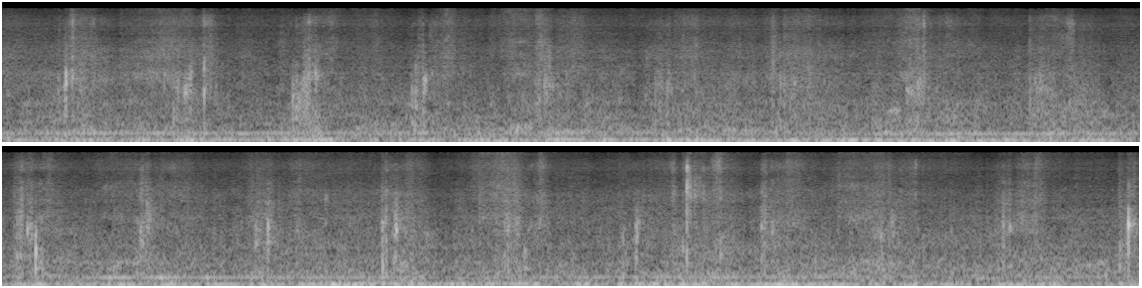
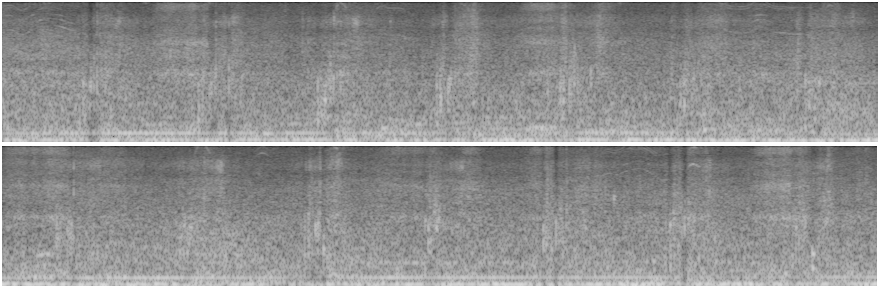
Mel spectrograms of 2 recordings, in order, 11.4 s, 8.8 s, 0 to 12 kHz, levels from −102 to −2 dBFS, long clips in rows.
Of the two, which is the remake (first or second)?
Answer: first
